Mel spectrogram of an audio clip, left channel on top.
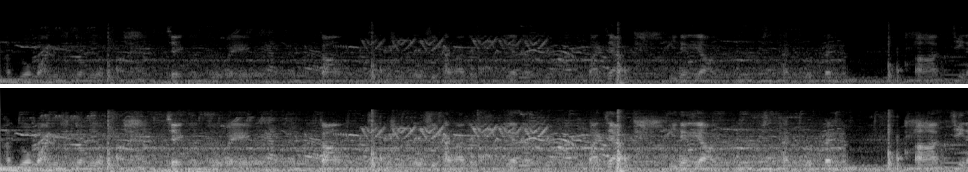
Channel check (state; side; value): quieter; left; 18.9 dB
